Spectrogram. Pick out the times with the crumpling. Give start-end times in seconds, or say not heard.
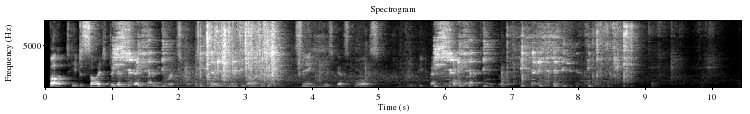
2.2-3.5, 6.9-8.8.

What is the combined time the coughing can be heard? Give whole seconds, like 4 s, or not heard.
5 s.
